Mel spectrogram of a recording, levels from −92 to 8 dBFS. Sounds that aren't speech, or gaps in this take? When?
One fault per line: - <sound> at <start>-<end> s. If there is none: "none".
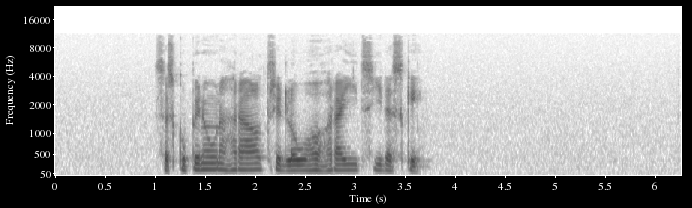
none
